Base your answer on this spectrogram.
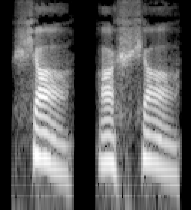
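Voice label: voiceless postalveolar velar fricative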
